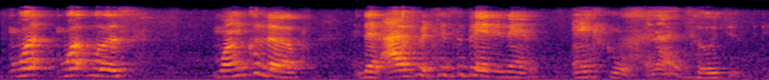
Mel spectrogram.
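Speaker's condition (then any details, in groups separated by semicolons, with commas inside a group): Cerebral palsy; caused by birth stroke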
